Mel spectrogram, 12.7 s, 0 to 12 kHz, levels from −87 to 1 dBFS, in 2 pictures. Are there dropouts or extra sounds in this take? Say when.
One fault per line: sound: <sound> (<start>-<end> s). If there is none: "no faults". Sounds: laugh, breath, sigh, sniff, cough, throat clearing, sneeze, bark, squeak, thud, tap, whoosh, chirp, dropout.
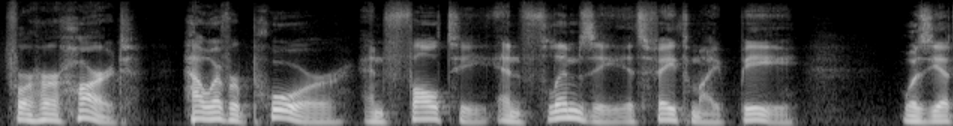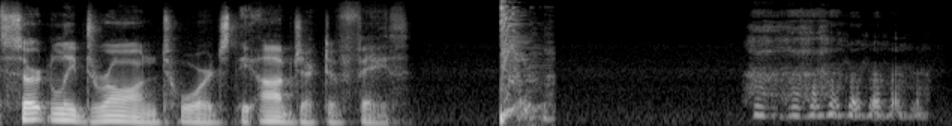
sound: thud (9.7-10.1 s)
sound: laugh (11.3-12.6 s)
